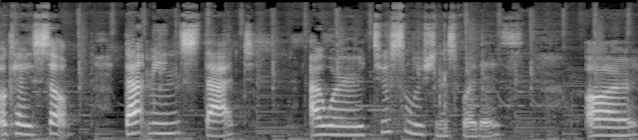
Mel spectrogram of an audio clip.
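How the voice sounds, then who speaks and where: A woman speaks with music in the background. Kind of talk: casual math tutorial talk. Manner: stuttering.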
